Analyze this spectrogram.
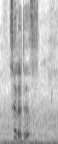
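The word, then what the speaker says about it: tinnitus: Uh, which the technical term, how it's really pronounced is tenidis. Uh, the ailerangologist informed me of that. That's the ear, nose, uh, throat doctor. That's the proper way of pronouncing it.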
